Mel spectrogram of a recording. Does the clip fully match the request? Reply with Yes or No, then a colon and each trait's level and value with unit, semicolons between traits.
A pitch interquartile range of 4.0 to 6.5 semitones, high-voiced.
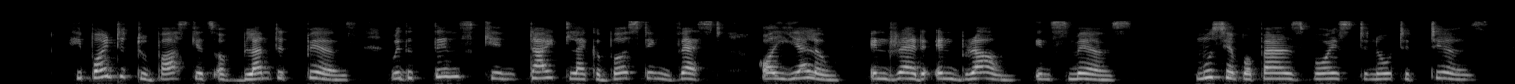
No: average, 2.7 semitones; very high, 260 Hz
